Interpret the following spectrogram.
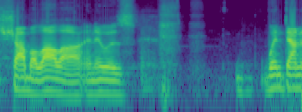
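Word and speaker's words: Tshabalala: from a player and who's pronounced shabalala and it was went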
